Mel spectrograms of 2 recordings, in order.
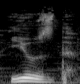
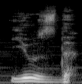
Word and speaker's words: used: el pasado es Used no se pronuncia la e de esta palabra solo la d del final Used Used y la puedes usar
